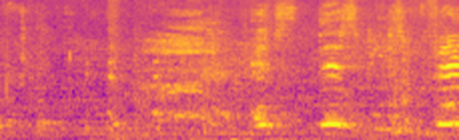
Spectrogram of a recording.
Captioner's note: gasps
